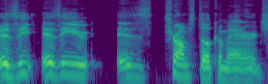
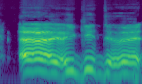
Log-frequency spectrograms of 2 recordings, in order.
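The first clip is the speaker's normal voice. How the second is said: very slow, drawn-out put-on voice; 4 semitones higher than usual. Speaker does an impression of the current leader, put-on impression voice. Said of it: "that was my best im best impression of our, uh, current leader".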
